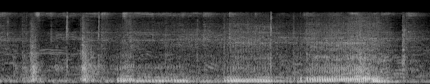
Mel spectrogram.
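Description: Trials motorcycle engine revving in three short bursts as the rider works over an obstacle, the last burst rising and the loudest. Two sharp knocks come within the first second.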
